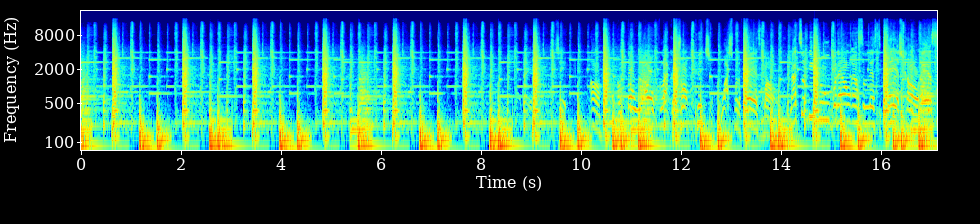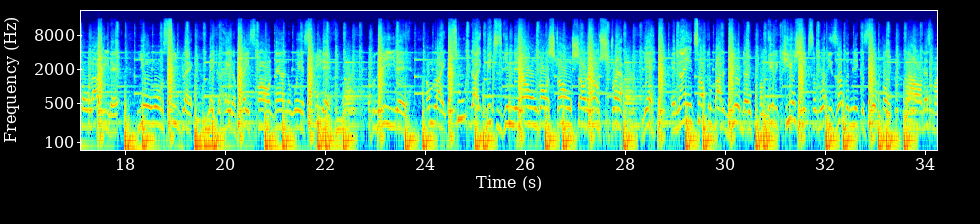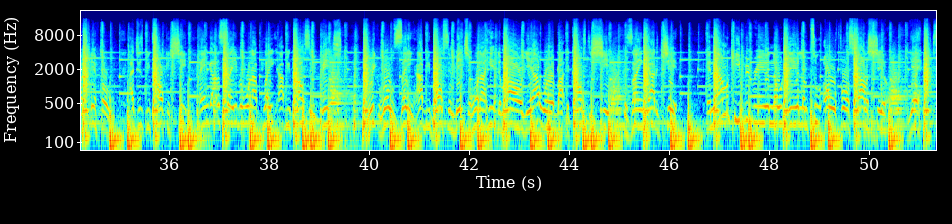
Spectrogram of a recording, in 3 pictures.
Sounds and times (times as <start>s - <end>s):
Music: 0.0s - 51.3s.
